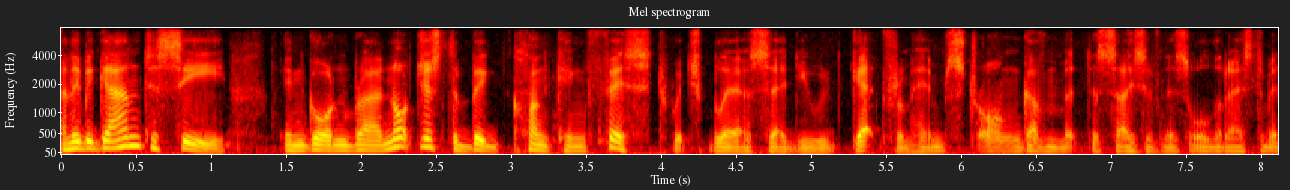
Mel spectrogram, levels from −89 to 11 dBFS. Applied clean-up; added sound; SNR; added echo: none; none; none; none.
